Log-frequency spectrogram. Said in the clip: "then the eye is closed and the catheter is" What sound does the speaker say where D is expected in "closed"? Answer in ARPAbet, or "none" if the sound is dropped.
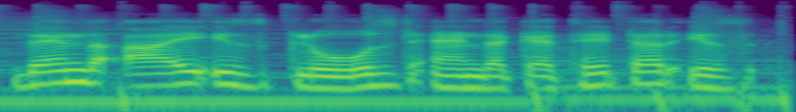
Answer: D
